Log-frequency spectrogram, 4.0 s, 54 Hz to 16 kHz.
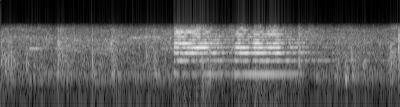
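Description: Horn of a GM GT22 diesel locomotive sounds two short blasts in quick succession, starting nearly two seconds in. The train's coaches clatter steadily underneath as they roll past over the rail joints.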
